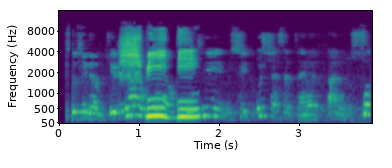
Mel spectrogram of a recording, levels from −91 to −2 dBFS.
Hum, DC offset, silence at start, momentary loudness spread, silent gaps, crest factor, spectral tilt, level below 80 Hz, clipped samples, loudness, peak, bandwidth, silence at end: none; under 0.1%; 0.15 s; 25 LU; none; 20 dB; -2 dB/octave; -72 dBFS; under 0.1%; -19 LUFS; -2 dBFS; 9.6 kHz; 0 s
